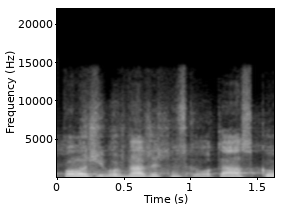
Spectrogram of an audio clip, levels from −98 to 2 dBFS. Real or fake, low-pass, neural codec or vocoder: fake; 14.4 kHz; codec, 44.1 kHz, 2.6 kbps, DAC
